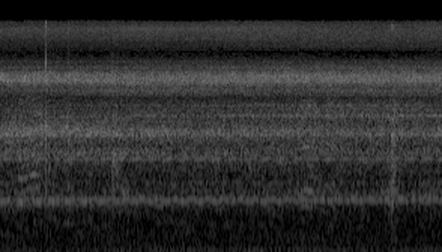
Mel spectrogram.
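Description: Steady mechanical hum with a high hiss from a passenger train standing at the station, with a few faint clicks.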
